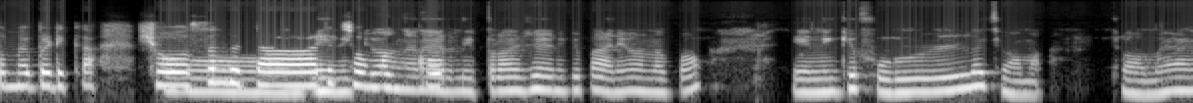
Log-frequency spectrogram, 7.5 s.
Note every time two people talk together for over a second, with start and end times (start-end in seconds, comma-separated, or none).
1.1-2.8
